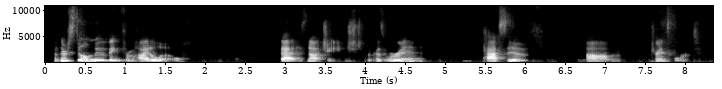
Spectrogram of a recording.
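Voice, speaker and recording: Over light background noise, a woman talks at a fairly slow pace with lively intonation, big swings in loudness and long, frequent pauses. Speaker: biology instructor; biology lecturer. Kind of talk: lecture. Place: classroom.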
